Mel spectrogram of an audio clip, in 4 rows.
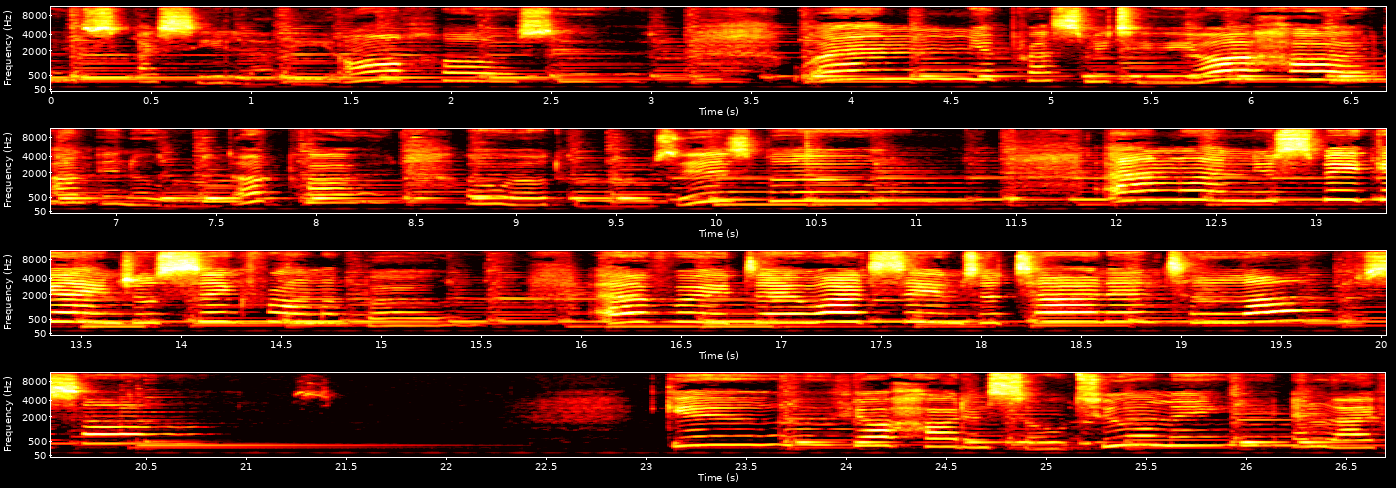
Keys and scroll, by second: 0.0-0.1 typing, 6.7-9.2 typing, 13.9-15.3 typing, 15.4 Return, 19.8-21.9 typing, 24.9 u.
